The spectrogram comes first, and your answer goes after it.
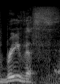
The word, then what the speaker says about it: Revas: Really saying it wrong. It's Revas.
